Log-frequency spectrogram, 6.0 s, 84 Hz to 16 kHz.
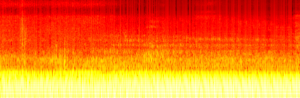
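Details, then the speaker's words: OBS GMC Sierra V8 idle after replacing one side's exhaust manifold gasket: fast, even puffing tick on exhaust pulses; sounds much better but a small leak remains, other side still leaking. "so it did help a little bit it does sound better it still does have a little bit of leak which you can hear does sound much much better sounds much better than it did but still has a little bit"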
